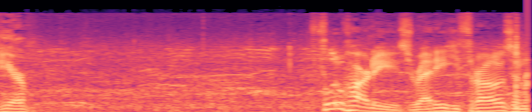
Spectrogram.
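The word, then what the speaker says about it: Fluharty: It says flu like a bird flu and then dash hardy like hearty voice. Okay. Flu Hardy doardo for in Boston.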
